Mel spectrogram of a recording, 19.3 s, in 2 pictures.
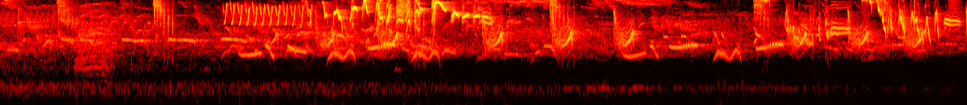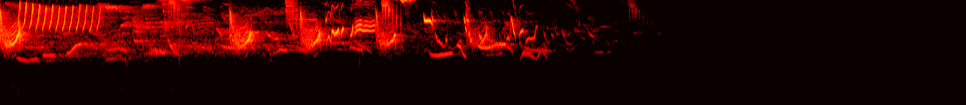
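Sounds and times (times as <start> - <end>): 
European robin singing: 0.0 - 15.4.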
